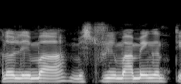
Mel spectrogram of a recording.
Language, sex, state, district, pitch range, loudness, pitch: Wancho, male, Arunachal Pradesh, Longding, 140-145 Hz, -12 LUFS, 145 Hz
